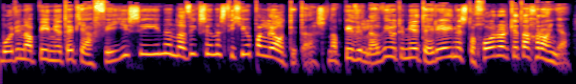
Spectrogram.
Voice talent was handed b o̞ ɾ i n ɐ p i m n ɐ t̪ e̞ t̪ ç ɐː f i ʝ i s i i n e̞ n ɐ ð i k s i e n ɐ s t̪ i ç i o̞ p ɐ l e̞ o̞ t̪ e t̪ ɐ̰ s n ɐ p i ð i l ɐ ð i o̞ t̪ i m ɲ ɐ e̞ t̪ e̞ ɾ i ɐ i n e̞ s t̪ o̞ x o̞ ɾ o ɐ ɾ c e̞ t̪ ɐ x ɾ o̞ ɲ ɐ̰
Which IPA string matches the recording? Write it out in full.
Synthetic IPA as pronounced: b o̞ ɾ i n ɐ p i m ɲ ɐ t̪ e̞ t̪ ç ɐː f i ʝ i s i i n e̞ n ɐ ð i k s i e n ɐ s t̪ i ç i o̞ p ɐ l e̞ o̞ t̪ i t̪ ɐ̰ s n ɐ p i ð i l ɐ ð i o̞ t̪ i m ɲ ɐ e̞ t̪ e̞ ɾ i ɐ i n e̞ s t̪ o̞ x o̞ ɾ o ɐ ɾ c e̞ t̪ ɐ x ɾ o̞ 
